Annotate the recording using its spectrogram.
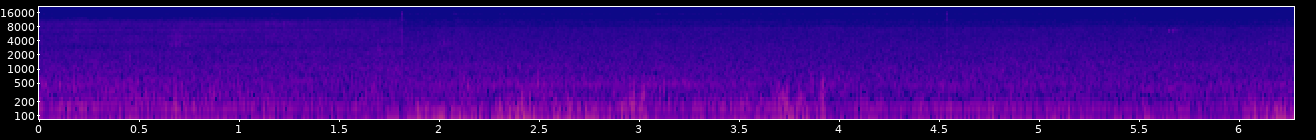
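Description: Wind gusts outdoors, rumbling low across the microphone.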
